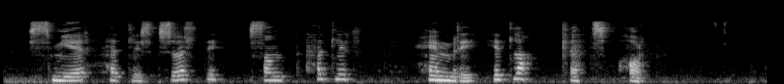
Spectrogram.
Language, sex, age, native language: Icelandic, female, 50-59, Icelandic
